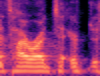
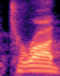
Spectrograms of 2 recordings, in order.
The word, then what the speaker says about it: Tyrod: Uh, Justin Fields got benched at halftime and replaced by Tyrod, sorry, Trod Taylor, that's how you say his name, Trod Taylor, who threw two picks in the second half.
